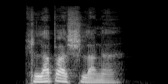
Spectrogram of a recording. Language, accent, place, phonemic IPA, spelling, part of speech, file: German, Germany, Berlin, /ˈklapɐˌʃlaŋə/, Klapperschlange, noun, De-Klapperschlange.ogg
- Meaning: rattlesnake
